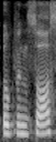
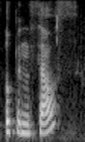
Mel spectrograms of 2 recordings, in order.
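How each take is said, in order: First: The name is said in the ordinary, standard way. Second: The name is said in an unusual, non-standard way.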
